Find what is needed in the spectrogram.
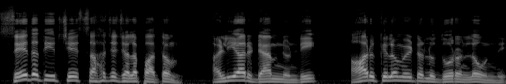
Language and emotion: Telugu, neutral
